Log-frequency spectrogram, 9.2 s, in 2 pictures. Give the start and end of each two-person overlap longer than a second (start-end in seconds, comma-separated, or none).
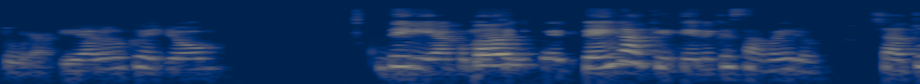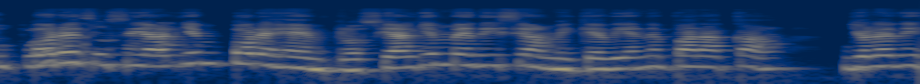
none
